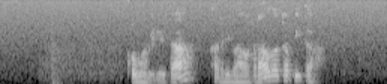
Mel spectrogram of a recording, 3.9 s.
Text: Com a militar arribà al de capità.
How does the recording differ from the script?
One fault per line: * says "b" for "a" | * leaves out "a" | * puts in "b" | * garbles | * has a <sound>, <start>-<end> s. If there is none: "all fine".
* has a thud, 0.5-1.0 s
* puts in "grau"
